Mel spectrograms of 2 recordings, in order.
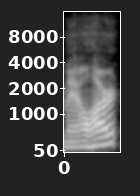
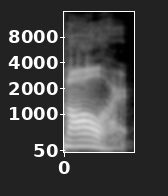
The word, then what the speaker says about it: Alhart: pronunciation guide for alhart I'm Al Hart and so when when he did not when he did he he called him Allheart he had like seven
